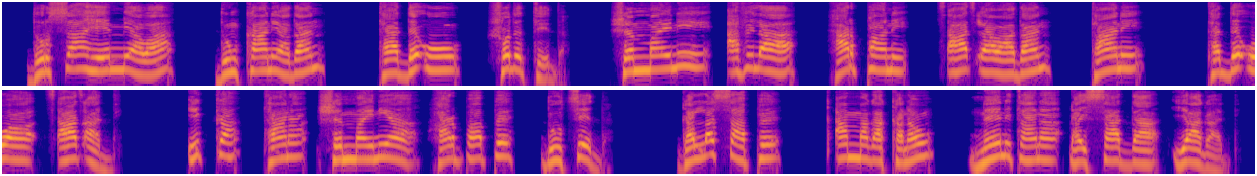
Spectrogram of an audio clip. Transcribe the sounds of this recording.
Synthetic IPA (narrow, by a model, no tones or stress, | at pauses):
d̪ɔɾsːaːhe̞ːmːɪjaːwaː | d̪ʊŋkːaːnɪjaːd̪ɐn | t̪ɐd̪ɛʔuː | ʃɔd̪ɛt̪ːe̞ːd̪ːɐ | ʃɛmːɐjniːʔɐfɪlaː | hɐɾpːaːnɪ | t͡sʼaːt͡sʼɪjaːwaːd̪ɐn | t̪aːnɪ | t̪ɐd̪ɛʔʊwaːt͡sʼaːt͡sʼaːd̪ːɪ̥ | ʔɪkːɐ | t̪aːnɐʃɛmːɐjnɪjaː | hɐɾpːaːpːɛ | d̪uːt͡sːe̞ːd̪ːɐ | ɡɐlːɐsːaːpːɛ | kʼɐmːɐɡɐkːɐnɐw | ne̞ːnɪt̪ɐaːnɐɗɐjsːaːd̪ːaːjaːɡa̰ːd̪ːɪ̥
